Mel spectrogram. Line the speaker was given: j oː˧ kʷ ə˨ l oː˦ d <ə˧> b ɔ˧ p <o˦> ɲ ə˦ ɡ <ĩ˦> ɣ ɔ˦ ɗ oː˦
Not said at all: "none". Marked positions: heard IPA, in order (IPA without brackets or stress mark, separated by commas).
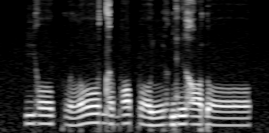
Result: ə˧, o˨, ĩ˦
